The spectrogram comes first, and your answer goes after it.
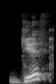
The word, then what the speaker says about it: GIF: And, if you have an acronym, GIF, G is generally pronounced with a hard G, like guttural sound.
